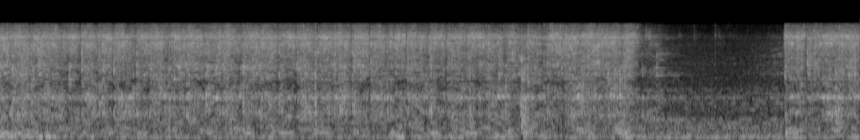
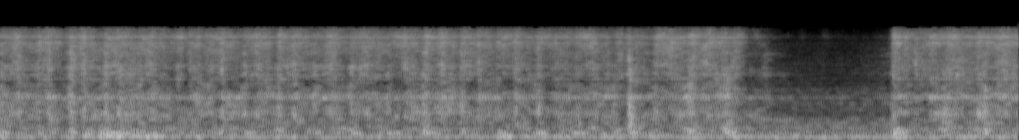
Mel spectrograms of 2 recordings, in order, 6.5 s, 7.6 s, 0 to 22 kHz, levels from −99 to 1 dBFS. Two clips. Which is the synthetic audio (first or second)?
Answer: second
